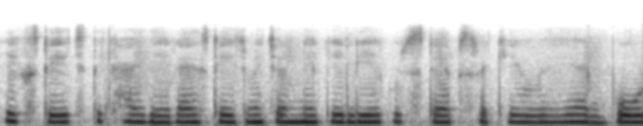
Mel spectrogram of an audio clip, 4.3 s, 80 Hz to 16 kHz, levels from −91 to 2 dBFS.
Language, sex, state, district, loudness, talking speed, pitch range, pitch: Hindi, female, Punjab, Pathankot, -15 LUFS, 240 wpm, 195-205 Hz, 200 Hz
